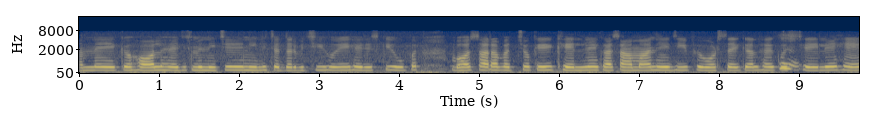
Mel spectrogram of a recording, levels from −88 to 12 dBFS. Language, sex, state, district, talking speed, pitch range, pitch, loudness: Hindi, female, Punjab, Fazilka, 170 wpm, 220-230 Hz, 225 Hz, -14 LUFS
